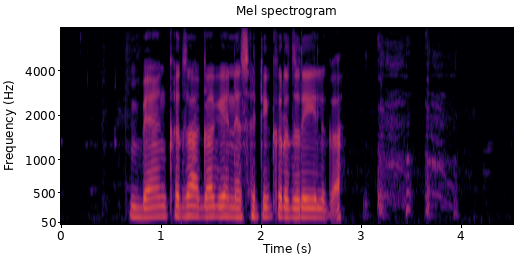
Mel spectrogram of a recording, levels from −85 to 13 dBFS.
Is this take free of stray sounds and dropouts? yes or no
no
